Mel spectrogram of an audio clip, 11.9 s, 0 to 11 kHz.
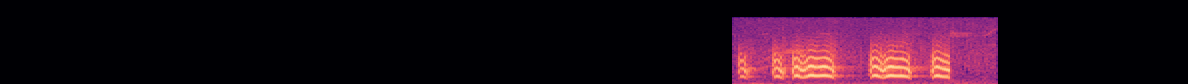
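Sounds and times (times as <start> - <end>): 
owl hoots: 7.4 - 9.6.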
